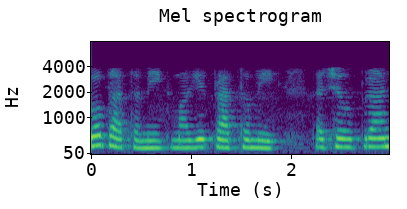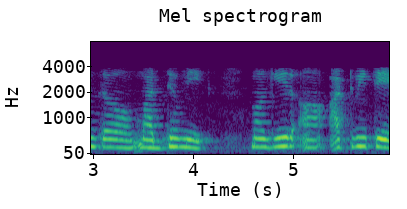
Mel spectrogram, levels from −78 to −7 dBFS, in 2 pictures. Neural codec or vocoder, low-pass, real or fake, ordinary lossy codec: none; 7.2 kHz; real; AAC, 16 kbps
